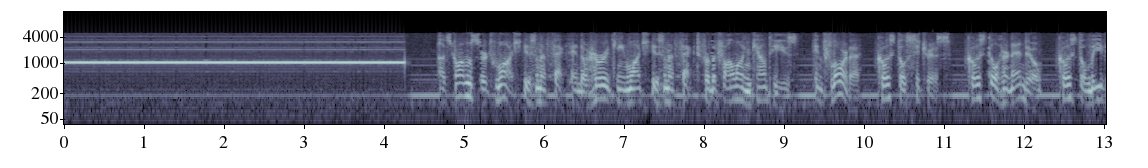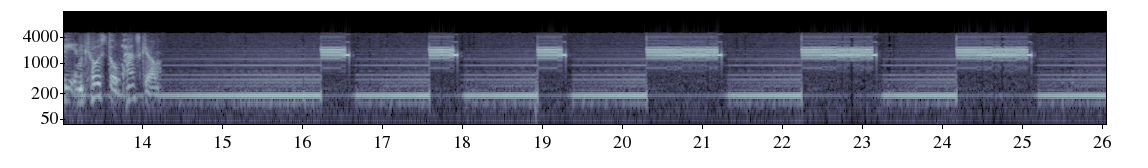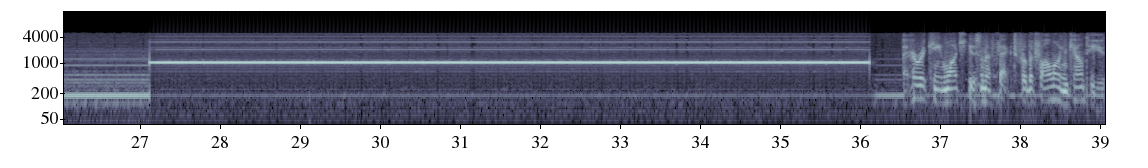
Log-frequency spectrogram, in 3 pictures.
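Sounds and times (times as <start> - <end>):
digital data bursts: 16.2 - 16.7, 17.6 - 18.0, 19.0 - 19.4, 20.3 - 21.3, 22.2 - 23.3, 24.2 - 25.2
steady alarm tone: 16.2 - 16.7, 17.6 - 18.0, 19.0 - 19.4, 20.3 - 21.4, 22.2 - 23.3, 24.2 - 25.2.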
